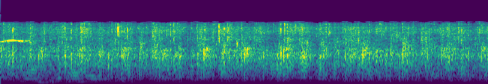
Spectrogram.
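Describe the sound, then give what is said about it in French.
Sustained audience applause at a comics festival speech ceremony, a thick, even roar of many clapping hands that holds at a steady loudness throughout. “on peut au moins l'applaudir largement pour tout ce qu'il a fait.”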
